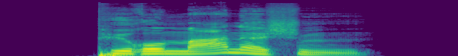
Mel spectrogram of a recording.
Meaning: strong dative masculine/neuter singular of pyromanisch
- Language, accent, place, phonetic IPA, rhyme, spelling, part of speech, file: German, Germany, Berlin, [pyʁoˈmaːnɪʃm̩], -aːnɪʃm̩, pyromanischem, adjective, De-pyromanischem.ogg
